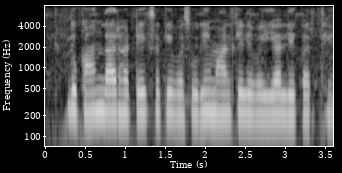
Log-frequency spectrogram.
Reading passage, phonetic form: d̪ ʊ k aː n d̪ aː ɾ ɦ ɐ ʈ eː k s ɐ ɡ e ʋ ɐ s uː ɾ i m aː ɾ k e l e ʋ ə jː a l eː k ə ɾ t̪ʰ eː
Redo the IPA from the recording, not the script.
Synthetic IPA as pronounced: d̪ ʊ k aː n d̪ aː ɾ ɦ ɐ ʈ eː k s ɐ k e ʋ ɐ s uː l i m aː l k e l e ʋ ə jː a l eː k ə ɾ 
